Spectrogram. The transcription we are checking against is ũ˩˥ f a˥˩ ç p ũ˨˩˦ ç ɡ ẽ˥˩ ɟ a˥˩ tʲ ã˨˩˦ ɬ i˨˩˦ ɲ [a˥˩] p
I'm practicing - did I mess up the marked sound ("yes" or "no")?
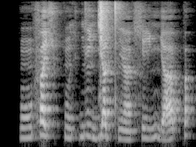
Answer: yes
